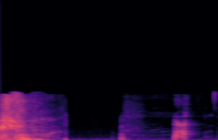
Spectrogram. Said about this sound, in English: Sorry about that. I managed to mute the microphone before I sneezed and then unmute it.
